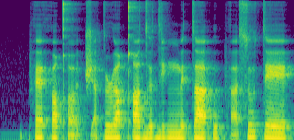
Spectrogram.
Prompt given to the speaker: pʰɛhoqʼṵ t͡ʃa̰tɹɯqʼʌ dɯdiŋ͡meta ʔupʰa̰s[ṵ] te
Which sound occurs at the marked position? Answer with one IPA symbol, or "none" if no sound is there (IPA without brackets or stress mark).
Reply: u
